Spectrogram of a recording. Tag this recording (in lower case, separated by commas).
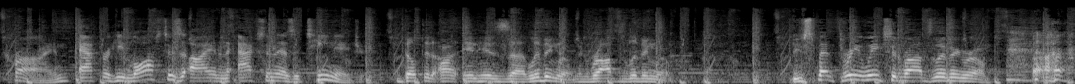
music, speech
